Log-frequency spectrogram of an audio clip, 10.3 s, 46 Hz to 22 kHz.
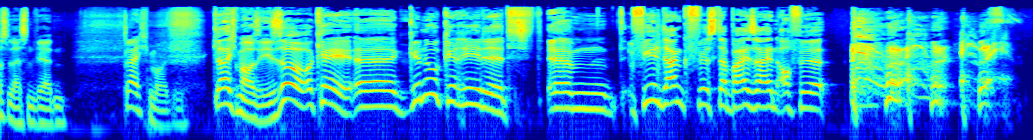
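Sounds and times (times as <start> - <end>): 
speech: 0.0 - 10.2
person coughing harshly: 8.5 - 10.2.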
